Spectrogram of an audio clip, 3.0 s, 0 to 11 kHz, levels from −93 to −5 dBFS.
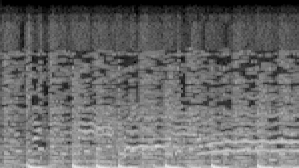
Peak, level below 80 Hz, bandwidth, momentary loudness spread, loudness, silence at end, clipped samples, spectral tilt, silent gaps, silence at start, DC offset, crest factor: -8 dBFS; -24 dBFS; 10.5 kHz; 2 LU; -22 LUFS; 0 s; under 0.1%; -4.5 dB/octave; none; 0 s; under 0.1%; 12 dB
